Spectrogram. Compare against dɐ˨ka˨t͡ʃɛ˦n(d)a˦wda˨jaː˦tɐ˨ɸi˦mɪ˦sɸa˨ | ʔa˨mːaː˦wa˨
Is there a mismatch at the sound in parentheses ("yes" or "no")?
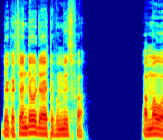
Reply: no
